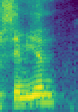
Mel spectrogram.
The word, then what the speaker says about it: Siemian: Trevor Siemian.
